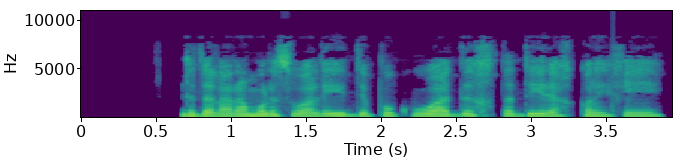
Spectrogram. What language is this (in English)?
Pashto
